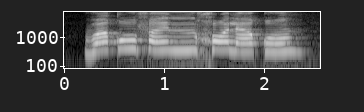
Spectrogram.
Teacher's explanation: وقفاً میں ہم خلقو اس وجہ سے پڑھیں گے کیونکہ قاف حروف قلقلہ میں سے ساکن حالت میں آ جائے گا، تو وقف کی حالت میں ہم یہاں پر خلقو قلقلہ کریں گے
